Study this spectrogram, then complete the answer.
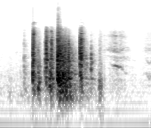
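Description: Rapid, heavy pounding on a locked wooden door in an old Hindi film scene, a burst of about six loud thuds in quick irregular succession, then fading to quiet.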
